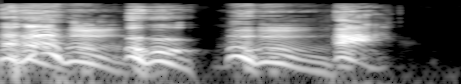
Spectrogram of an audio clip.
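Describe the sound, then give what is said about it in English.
Rough, strained throat clearing by a man struggling to clear his throat, sputtering like an old car trying to start. Four groaning, gravelly vocal bursts with wavering pitch run close together, then silence. “It's like an old car trying to turn on. I couldn't get my throat cleared, man.”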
